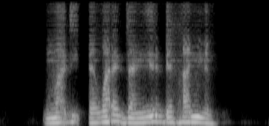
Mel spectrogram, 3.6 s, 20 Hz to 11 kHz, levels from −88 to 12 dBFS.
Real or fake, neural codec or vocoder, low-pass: fake; codec, 44.1 kHz, 0.9 kbps, DAC; 9.9 kHz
